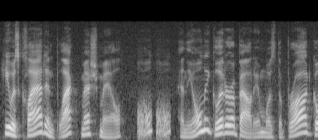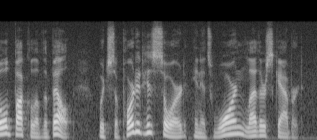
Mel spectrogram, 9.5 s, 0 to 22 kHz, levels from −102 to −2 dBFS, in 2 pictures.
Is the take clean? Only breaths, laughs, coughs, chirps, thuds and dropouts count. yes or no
no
